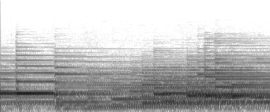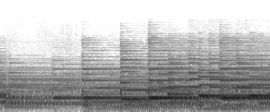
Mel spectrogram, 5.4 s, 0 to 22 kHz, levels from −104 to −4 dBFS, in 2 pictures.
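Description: Right around 2.75 s there's a skip ahead. Roughly a second of audio just never plays: it got thrown out, probably in transit or when the jitter buffer overflowed, while newer audio was already queued behind it. Nothing fills the hole, so the sound on either side gets stitched together almost directly. You hear an abrupt jump forward rather than a dropout or silence, as if someone nudged the playhead.

Then from about 2.97 s to 5.35 s a jitter buffer speed-up kicks in. The buffer is holding more than it wants to, so the receiver trims away tiny pitch-period-sized slices over and over to catch up. It ends up shaving off about 0.15 s in total, running about 7% fast. Pitch stays put, but the audio feels rushed through that stretch. All of it sits on a call-codec path whose top end stops near 12 kHz, which fits Opus at a moderate bitrate.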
